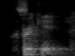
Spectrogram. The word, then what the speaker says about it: Criquet: Instagram, Twitter, Criquet. That's about it. Yeah, not spelled like cricket, but cricket.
